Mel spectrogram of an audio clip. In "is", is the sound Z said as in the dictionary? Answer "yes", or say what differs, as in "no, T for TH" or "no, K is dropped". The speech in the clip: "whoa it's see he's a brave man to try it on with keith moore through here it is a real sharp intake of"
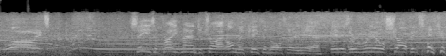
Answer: yes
